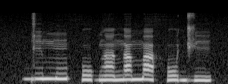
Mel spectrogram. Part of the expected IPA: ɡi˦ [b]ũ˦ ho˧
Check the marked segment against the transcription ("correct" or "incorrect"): incorrect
